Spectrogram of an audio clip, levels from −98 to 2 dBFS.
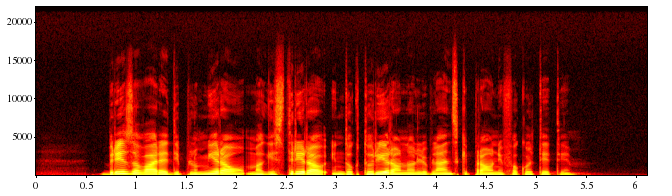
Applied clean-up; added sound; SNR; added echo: none; none; none; none.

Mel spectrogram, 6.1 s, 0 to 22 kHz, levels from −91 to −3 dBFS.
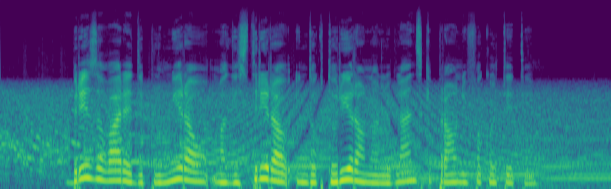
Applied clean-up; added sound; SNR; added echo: none; Guitar; 11 dB; none.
